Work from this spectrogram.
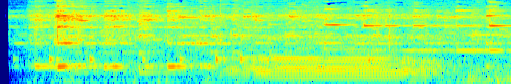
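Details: White, tame cows herded across a beach at a livestock farm; opening bell-like metallic clinks, then one low, steady, harmonic-rich moo lasting about a second, followed by faint rustling.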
